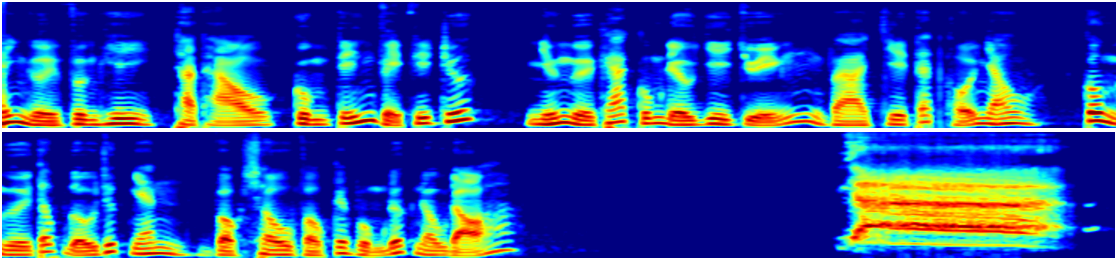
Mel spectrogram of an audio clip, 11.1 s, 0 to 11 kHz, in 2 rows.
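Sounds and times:
speech: 0.0 - 8.2, 9.8 - 10.3
person screaming in agony while attacked by a red-furred monster: 9.8 - 11.1.

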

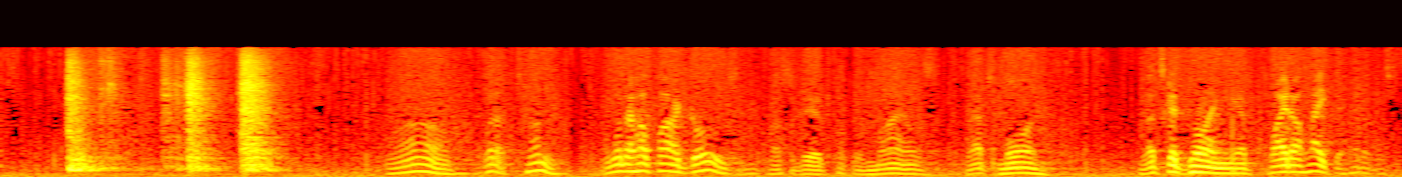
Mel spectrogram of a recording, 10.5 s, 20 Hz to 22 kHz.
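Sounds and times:
heavy tunnel door swinging shut and latching: 0.5 - 2.2
speech: 2.9 - 10.5.

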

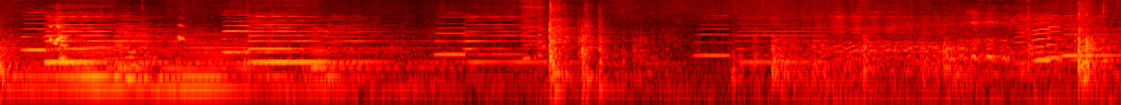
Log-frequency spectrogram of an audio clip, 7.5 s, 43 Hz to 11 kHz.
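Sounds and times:
goats bleating on a farm: 0.1 - 2.6, 4.9 - 7.3.

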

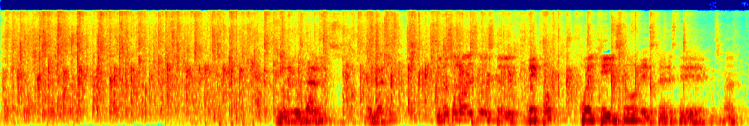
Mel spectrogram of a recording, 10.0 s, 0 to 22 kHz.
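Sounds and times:
audience applause at the close of a talk on a comic series: 0.0 - 9.4
speech: 3.7 - 9.9.

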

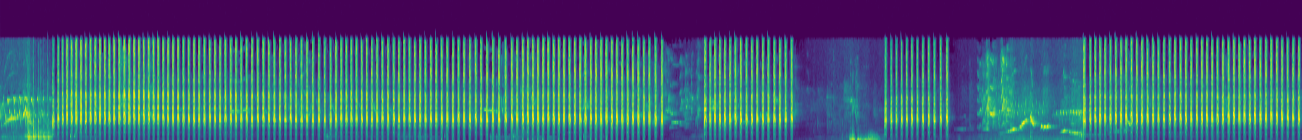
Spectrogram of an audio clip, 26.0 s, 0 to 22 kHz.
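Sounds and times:
Van Hasselt's sunbird sharp ticking pulses: 0.0 - 13.3, 14.0 - 16.0, 17.4 - 19.1, 21.0 - 26.0
Van Hasselt's sunbird song: 0.0 - 16.0, 16.9 - 26.0
Van Hasselt's sunbird squeaky chirps: 0.0 - 16.0, 17.0 - 26.0.

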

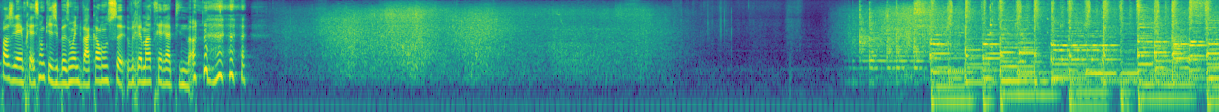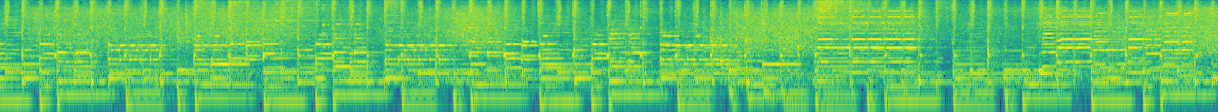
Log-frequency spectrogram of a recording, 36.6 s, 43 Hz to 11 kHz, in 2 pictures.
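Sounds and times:
speech: 0.0 - 4.0
ocean surf rushing: 4.0 - 10.6, 12.5 - 36.5
upbeat intro music track with bass and melody: 13.0 - 36.5.

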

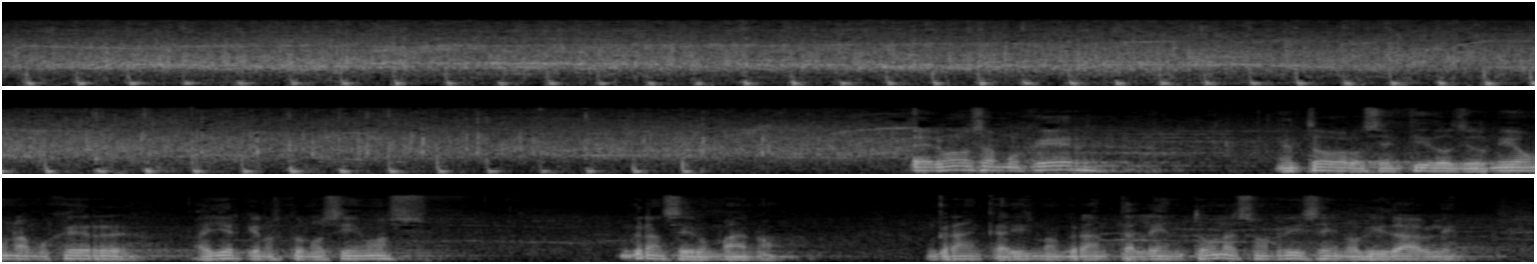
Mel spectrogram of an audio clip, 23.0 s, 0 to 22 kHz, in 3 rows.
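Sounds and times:
loud sustained audience applause for a female guest performer: 0.0 - 14.6
speech: 12.2 - 13.4, 14.0 - 17.6, 18.4 - 19.4, 20.0 - 22.8.

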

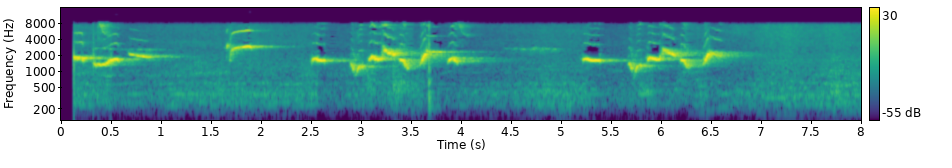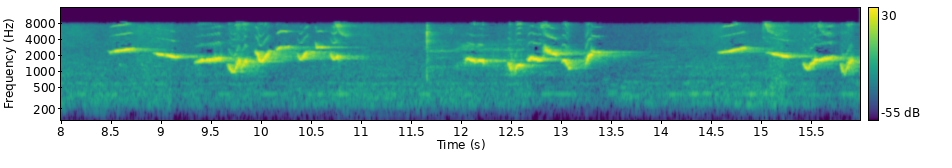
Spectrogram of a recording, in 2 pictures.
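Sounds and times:
Oriental magpie-robin singing: 0.2 - 6.8, 8.5 - 11.1, 11.8 - 13.6, 14.6 - 15.9.

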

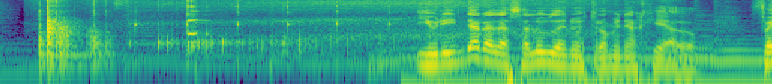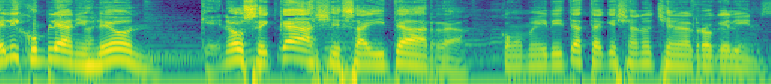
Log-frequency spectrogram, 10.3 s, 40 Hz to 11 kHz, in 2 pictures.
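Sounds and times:
glass bottle clinking while being handled and opened: 0.1 - 2.6
speech: 0.2 - 0.8, 2.8 - 10.2.

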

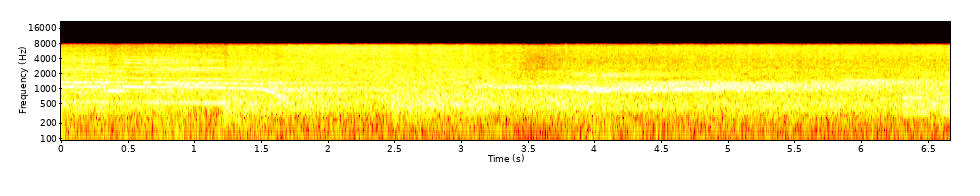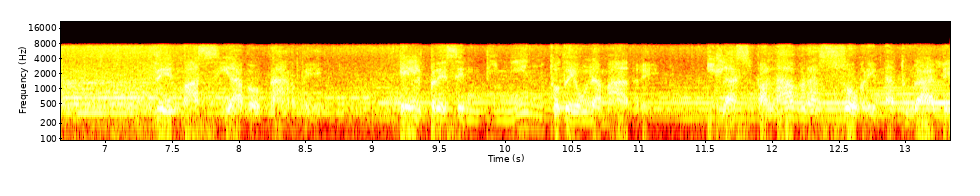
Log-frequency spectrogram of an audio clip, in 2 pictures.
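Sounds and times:
car speeding and skidding on a street: 0.0 - 7.6
speech: 9.3 - 13.3.

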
